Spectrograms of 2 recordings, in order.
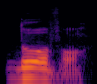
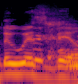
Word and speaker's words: Louisville: I'll let you get away with Louisville, but not Louisville. That's just a crime. There's a straight up S in that. It's not pronounced.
